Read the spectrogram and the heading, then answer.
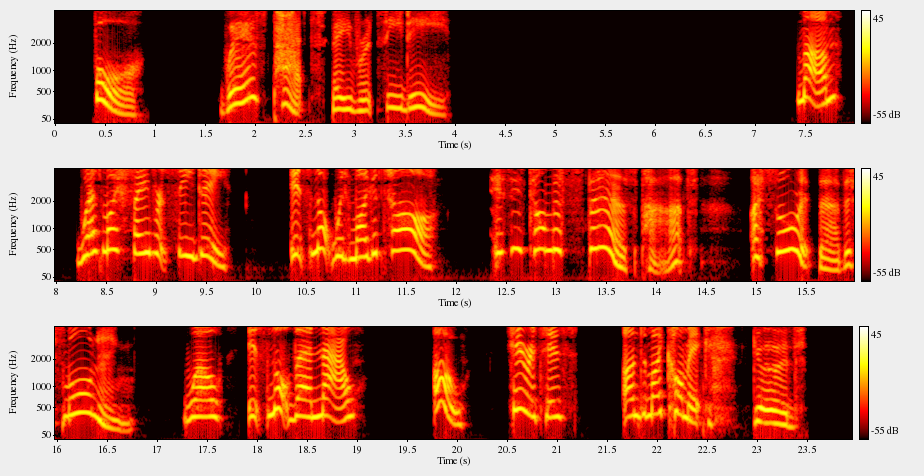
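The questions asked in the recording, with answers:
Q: Where's Pat's favorite CD?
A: Under his comic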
